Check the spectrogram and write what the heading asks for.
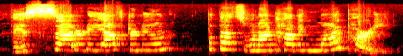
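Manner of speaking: put-on high, loud indignant girl voice; spoiled girl. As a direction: protest in a put-on girlish whine. Muffy indignant at clash.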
